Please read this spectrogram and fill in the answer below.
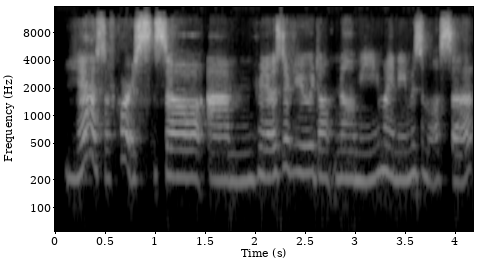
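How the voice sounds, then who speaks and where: A woman's somewhat breathy, fairly high voice with fairly even intonation. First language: French. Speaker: graphic design entrepreneur. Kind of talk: podcast interview.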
